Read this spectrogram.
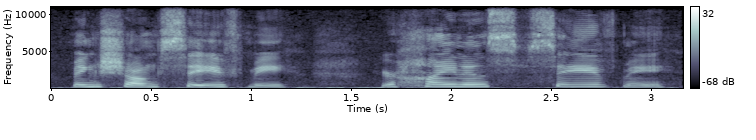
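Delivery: very high, desperate cries for rescue; wailing plea. A narrator's reading. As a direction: wail for help as you're dragged off. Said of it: "Shi Qingxuan wailed".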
